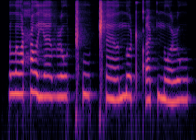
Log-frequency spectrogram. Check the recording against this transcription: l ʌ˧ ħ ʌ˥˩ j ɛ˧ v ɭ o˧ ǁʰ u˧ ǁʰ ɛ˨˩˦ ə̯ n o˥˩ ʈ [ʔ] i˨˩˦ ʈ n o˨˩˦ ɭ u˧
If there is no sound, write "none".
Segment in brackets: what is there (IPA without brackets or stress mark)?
qʼ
